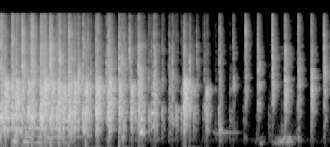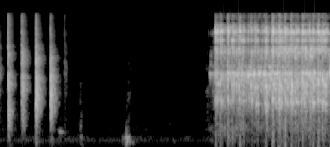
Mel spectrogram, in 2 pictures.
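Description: Hands clap in a quick, dense burst that gradually slows into separate sharp claps and trails off, followed by a pause and then a short stretch of loud hissing noise.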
